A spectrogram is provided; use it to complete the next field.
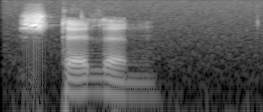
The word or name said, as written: stellen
